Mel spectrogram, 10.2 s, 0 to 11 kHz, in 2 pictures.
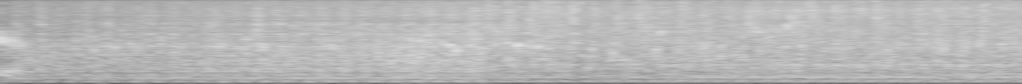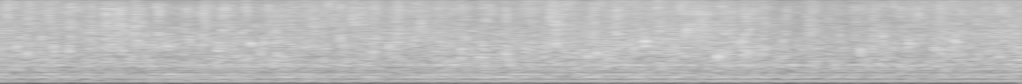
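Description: RP-4 shaker table running: a steady machine hum under the continuous wash of recirculated water flowing across the shaking, riffled deck.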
